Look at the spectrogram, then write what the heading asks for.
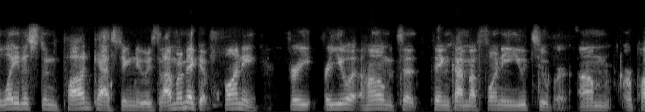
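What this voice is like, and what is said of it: Usual voice. Nothing is said of it.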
